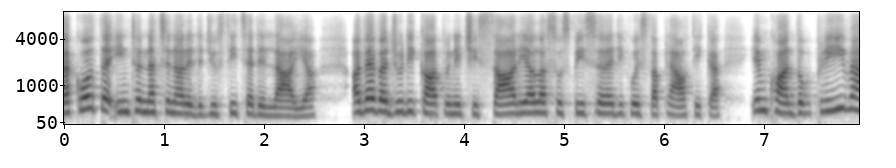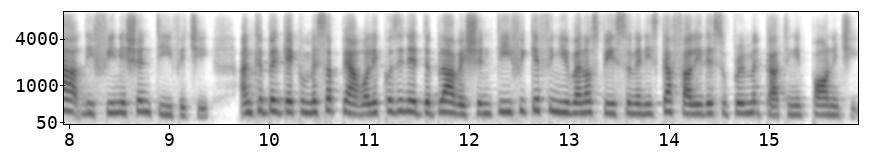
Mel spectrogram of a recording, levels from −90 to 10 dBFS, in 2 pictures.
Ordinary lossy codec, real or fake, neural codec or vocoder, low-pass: none; fake; codec, 16 kHz, 0.2 kbps, FocalCodec; none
